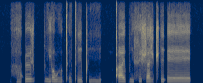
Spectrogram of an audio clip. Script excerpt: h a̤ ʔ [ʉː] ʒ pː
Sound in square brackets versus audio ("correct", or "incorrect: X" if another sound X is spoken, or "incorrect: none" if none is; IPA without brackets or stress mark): correct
